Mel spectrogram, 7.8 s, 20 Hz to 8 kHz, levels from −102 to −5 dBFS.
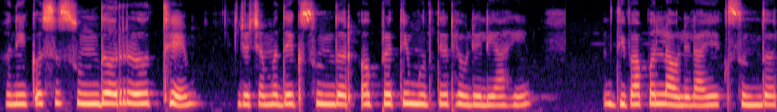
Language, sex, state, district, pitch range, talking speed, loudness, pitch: Marathi, female, Maharashtra, Sindhudurg, 240-260 Hz, 145 wpm, -22 LUFS, 250 Hz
